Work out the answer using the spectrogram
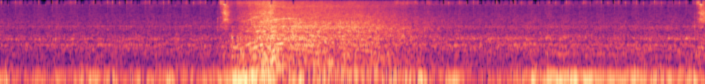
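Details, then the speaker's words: Jaguar XJR supercharged engine, recorded under the hood, stock exhaust; steady low idle then one quick clean rev climbing smoothly and settling back, no knocks or rattles, normal healthy engine. "So that's what it sounds like on idle, and I'll give it a rev in just a second here."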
